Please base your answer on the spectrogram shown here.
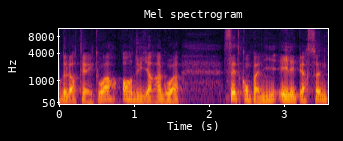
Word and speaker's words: Jaragua: Ils les ont exportés sur un territoire qui s'appelle Aragua, enfin ça s'écrit Jaragua, mais ça se prononce Yaragua, et ils ont totalement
